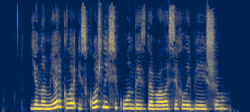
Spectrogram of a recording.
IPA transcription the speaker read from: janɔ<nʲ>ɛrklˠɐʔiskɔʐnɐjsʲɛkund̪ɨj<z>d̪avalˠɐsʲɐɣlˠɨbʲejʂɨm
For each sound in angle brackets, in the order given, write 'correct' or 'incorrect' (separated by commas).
incorrect, correct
